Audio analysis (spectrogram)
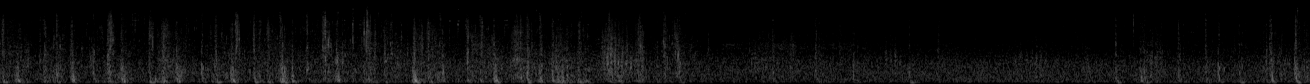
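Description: Steady clip-clop of horse hooves trotting across ground in The Last of Us Part I, a continuous rhythmic clatter with busy background ambience throughout.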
